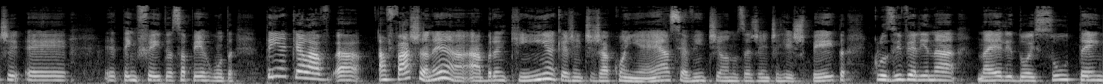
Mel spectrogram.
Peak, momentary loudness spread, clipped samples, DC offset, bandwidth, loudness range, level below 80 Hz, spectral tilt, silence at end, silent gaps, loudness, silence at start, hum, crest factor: 0 dBFS; 8 LU; under 0.1%; under 0.1%; 16.5 kHz; 3 LU; -42 dBFS; -4.5 dB/octave; 0 s; none; -16 LUFS; 0 s; none; 16 dB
